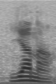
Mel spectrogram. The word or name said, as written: jana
